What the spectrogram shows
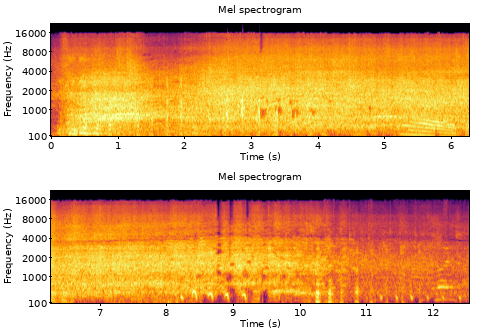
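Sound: crowd cheering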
